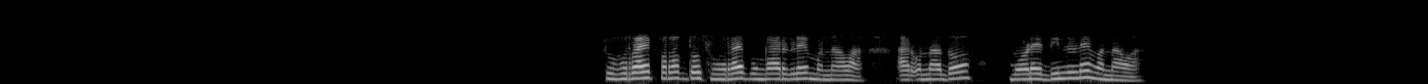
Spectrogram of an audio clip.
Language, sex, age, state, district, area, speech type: Santali, female, 18-30, Jharkhand, Seraikela Kharsawan, rural, conversation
